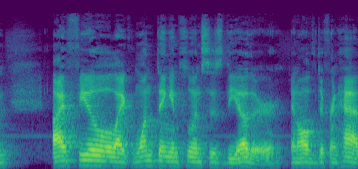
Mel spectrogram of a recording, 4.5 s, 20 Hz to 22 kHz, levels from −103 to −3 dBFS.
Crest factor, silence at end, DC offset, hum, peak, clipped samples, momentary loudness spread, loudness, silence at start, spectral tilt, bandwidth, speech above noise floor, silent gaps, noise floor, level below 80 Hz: 20 dB; 0 s; under 0.1%; none; -6 dBFS; under 0.1%; 10 LU; -26 LUFS; 0 s; -4.5 dB/octave; 15 kHz; 30 dB; none; -55 dBFS; -70 dBFS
